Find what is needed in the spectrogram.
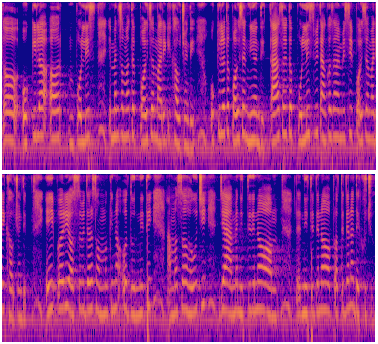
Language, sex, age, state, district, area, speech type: Odia, female, 18-30, Odisha, Jajpur, rural, spontaneous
